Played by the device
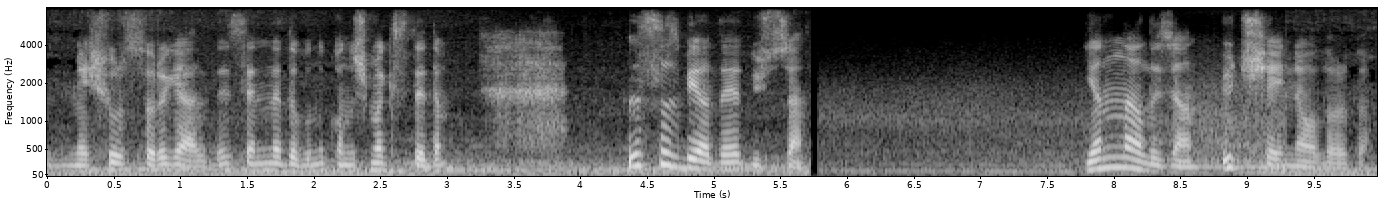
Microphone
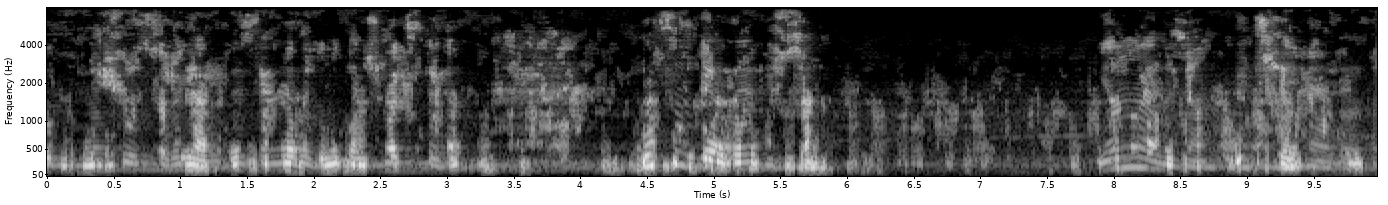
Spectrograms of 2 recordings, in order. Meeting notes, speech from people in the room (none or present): none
